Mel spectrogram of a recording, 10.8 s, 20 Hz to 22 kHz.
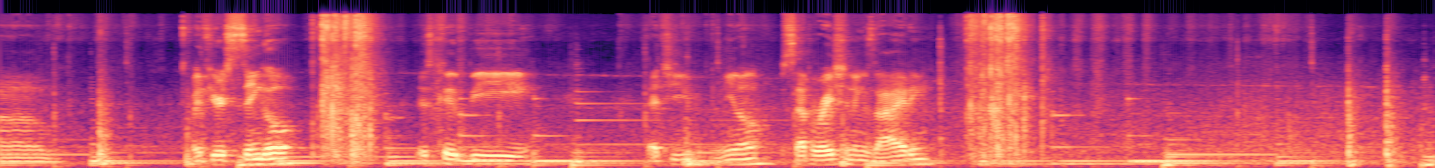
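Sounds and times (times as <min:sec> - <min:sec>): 
soft sustained music: 0:00.0 - 0:10.7
speech: 0:01.4 - 0:02.4, 0:03.1 - 0:04.1, 0:04.8 - 0:07.2
tarot card being drawn from a deck: 0:07.2 - 0:08.9.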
